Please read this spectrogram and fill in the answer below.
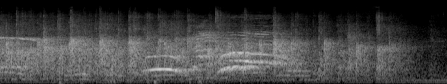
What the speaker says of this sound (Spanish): ¿Qué tal si aplaudimos a Jesús y comenzamos esta segunda sección?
